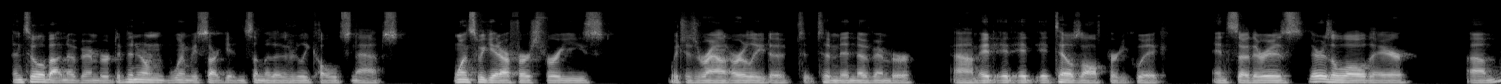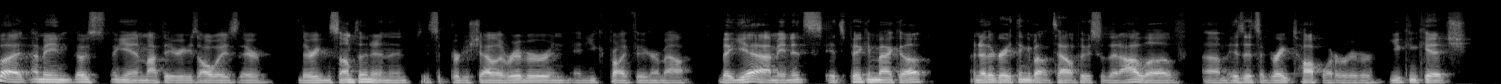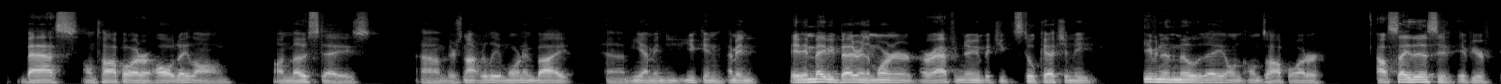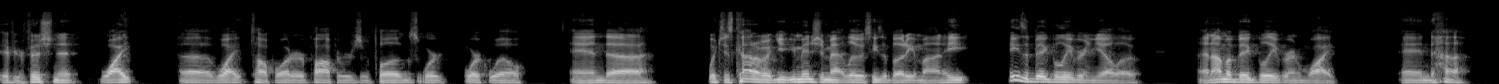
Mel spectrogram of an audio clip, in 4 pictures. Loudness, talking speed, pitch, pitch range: -20 LUFS, 215 wpm, 95 Hz, 90-100 Hz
